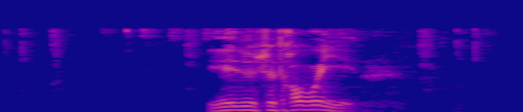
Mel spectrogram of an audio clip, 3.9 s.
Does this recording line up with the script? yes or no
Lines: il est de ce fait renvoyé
no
